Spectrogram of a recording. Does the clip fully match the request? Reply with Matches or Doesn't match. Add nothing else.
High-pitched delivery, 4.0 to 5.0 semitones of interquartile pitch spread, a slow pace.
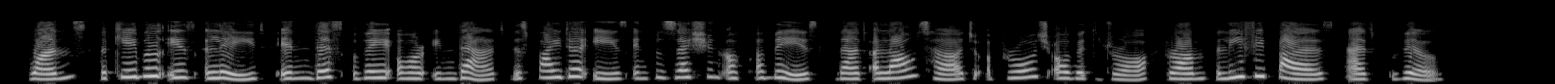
Doesn't match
